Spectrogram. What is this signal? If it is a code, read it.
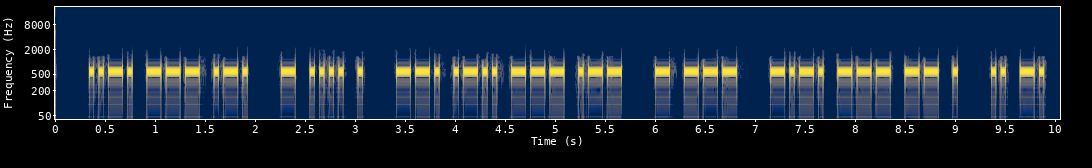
Morse code, heard as a keyed tone, about 25 wpm, 600 Hz. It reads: FOR THE GLOW TO COME IN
